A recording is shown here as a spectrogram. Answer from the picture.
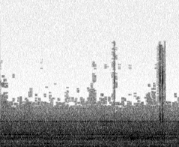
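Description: Steady low rumble of street traffic with a constant faint high whine, no distinct events.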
